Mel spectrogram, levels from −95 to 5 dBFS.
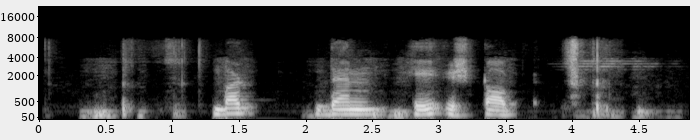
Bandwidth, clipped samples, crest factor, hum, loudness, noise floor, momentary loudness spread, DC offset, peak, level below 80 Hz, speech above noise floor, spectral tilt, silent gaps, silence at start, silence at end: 8 kHz; under 0.1%; 16 dB; none; -18 LUFS; -43 dBFS; 19 LU; under 0.1%; -2 dBFS; -44 dBFS; 27 dB; -6 dB/octave; none; 0.3 s; 0.3 s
